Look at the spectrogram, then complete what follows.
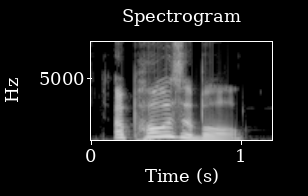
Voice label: "opposable", voice, spelling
